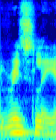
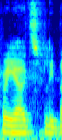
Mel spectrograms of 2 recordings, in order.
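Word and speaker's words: Wriothesley: Henry Risley, as it's pronounced, though it's not spelt anything like that. – I know, it's so confusing. It's It looks like Riotsley, but apparently it's pronounced Risley.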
